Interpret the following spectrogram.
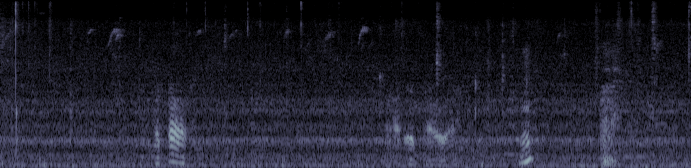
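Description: Bees humming steadily, with short bursts of men's voices calling a few times over it.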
